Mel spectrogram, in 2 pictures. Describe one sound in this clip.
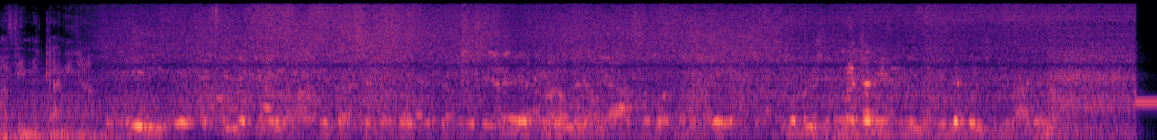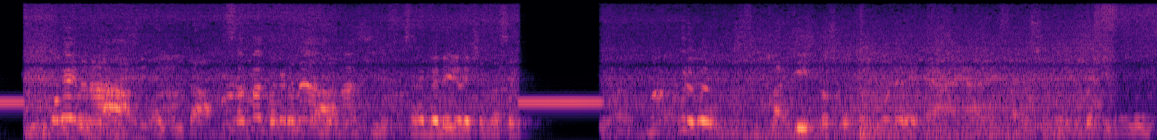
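A man talks casually, muffled and somewhat distant.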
